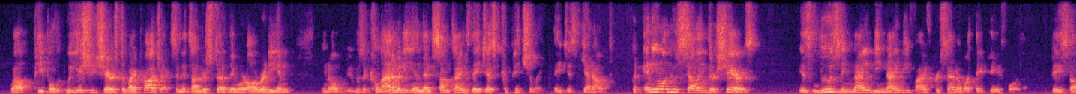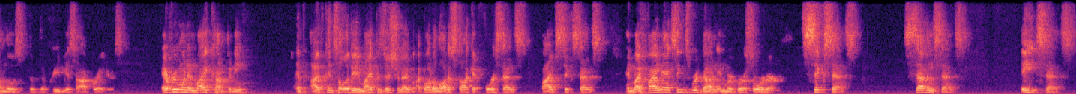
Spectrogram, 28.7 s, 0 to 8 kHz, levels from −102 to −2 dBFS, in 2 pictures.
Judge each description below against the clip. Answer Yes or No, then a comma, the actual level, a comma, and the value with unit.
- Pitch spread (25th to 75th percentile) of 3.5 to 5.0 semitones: Yes, average, 4.1 semitones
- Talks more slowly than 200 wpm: Yes, average, 190 wpm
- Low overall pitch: No, medium, 145 Hz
